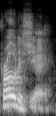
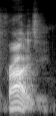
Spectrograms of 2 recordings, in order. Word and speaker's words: Prodigy: and they called him his name is spelled protege you know he was like nah he's prodigy and that's a little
